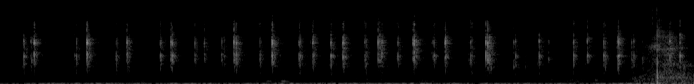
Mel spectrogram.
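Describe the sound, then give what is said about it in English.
Someone types a password on a BT Speak keyboard, producing many faint, crisp keystrokes in a quick, uneven rhythm, with a brief louder rustle near the end. “We were asked for the password, and I feel those status pulses on my BT Speak. So I'm going to type that now.”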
